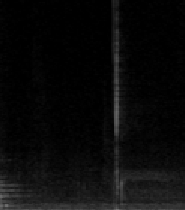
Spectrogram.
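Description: Quiet room tone with a single short, sharp click about one and a half seconds in.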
